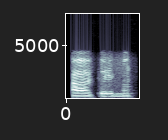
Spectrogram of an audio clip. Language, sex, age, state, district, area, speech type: Tamil, male, 18-30, Tamil Nadu, Madurai, rural, conversation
